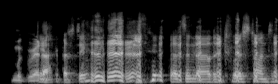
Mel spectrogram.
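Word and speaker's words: magrittr: So ironically, R, I think the proper pronunciation is ah. So Magritta.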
